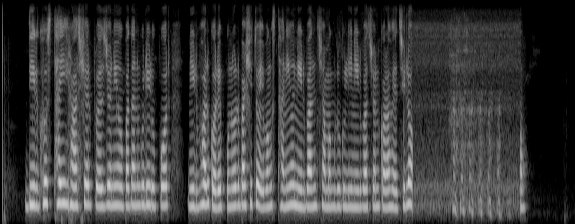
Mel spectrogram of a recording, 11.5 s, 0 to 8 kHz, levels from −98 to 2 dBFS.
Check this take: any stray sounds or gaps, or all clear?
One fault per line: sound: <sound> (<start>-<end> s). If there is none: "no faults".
sound: laugh (8.9-10.2 s)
